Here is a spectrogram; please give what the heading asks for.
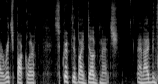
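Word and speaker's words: Moench: chuck dixon interviews and he talked about doug mensch so he worked with the guy i'll take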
